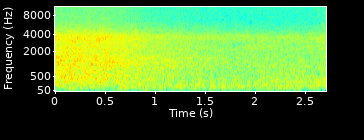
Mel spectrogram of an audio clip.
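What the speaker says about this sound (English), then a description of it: "I think the tide is going to come up, there's a bit of a swell" Sea waves and swell wash onto the shore in a steady, loud roar of surf with wind noise on the microphone and no voices.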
